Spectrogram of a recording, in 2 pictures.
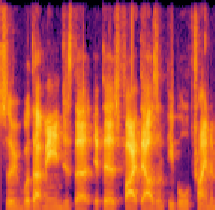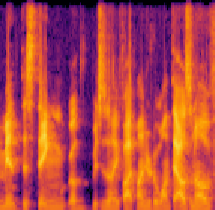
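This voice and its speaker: With an Australian accent and a bright, sharp tone, a man speaks fairly quickly in a flat monotone, captured in a very clean recording with a silent background. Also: medium pitch for a man, hardly any pauses. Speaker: NFT trader and former poker player. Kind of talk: podcast interview.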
